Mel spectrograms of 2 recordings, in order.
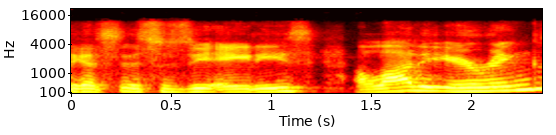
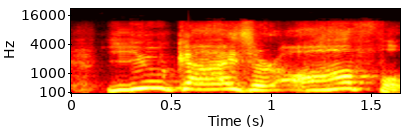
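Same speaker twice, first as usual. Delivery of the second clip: high, mock drunk, heckling yell; 7 semitones higher than usual. Retelling how a drunk guy yelled at them as kids, imitating a drunk guy's yelling. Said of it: "and he's yelling".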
